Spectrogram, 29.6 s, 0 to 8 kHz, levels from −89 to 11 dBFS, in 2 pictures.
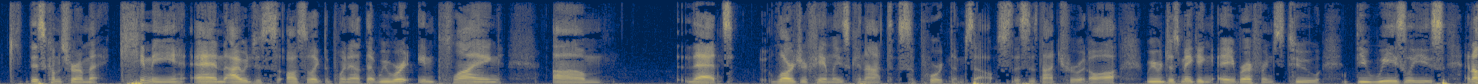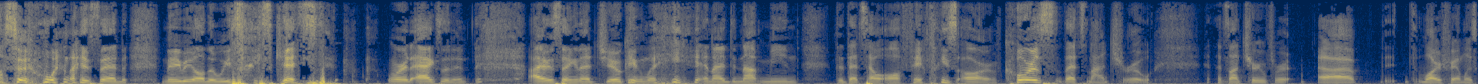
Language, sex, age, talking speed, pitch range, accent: English, male, 20-39, 160 wpm, 115-140 Hz, American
